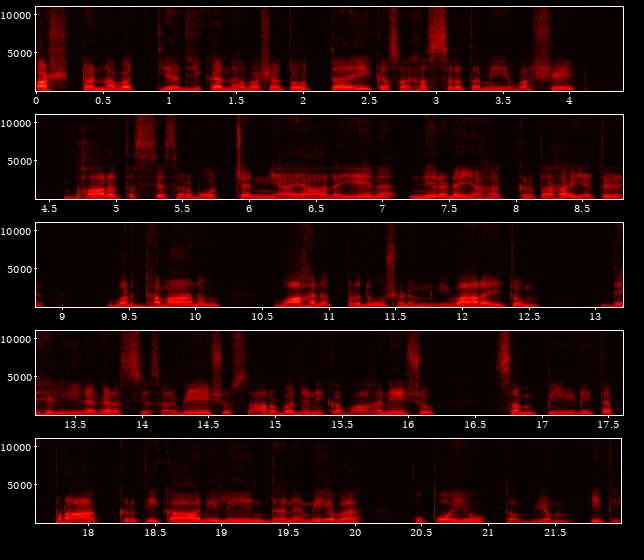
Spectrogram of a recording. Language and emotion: Sanskrit, neutral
